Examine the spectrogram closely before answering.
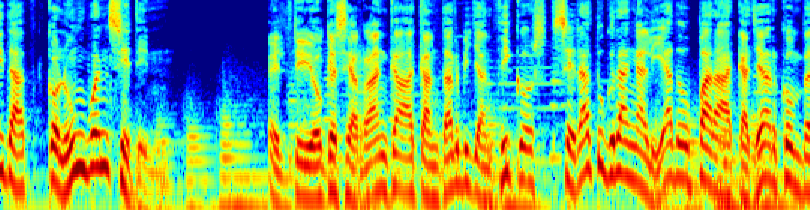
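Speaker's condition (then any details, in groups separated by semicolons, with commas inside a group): No condition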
